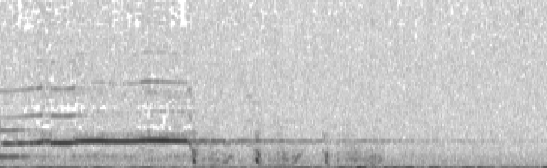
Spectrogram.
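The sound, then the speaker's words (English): A male tule elk bugles in the fall breeding season to challenge other males, a high, drawn-out whistling squeal that wavers and slides, followed by a series of short, grunting chuckles over faint background noise. “Breeding season is in the fall, and males will bugle to challenge each other.”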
